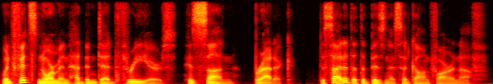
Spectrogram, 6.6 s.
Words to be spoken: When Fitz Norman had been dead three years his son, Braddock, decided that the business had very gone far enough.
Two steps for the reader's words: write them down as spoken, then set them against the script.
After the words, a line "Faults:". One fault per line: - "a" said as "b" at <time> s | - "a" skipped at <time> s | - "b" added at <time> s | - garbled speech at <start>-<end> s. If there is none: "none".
When Fitz Norman had been dead three years his son, Braddock, decided that the business had gone far enough.
Faults:
- "very" skipped at 5.5 s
